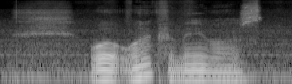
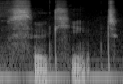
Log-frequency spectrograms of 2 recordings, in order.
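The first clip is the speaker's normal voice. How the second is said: whispered coo; 7 dB quieter than usual. Acted. Cooing over sleepy partner.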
